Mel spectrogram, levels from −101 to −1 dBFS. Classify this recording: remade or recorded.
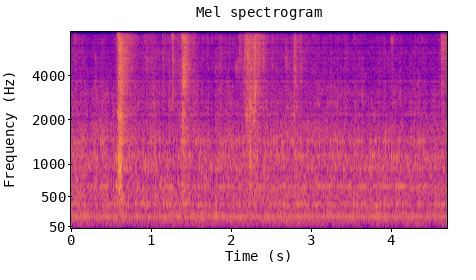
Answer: remade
